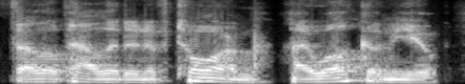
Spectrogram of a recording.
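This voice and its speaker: A man voicing a stout, red-bearded dwarf paladin who greets travelers in a formal, booming way. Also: a little fast, slight background noise, natural voice. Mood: solemn.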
